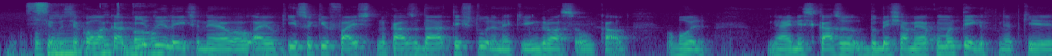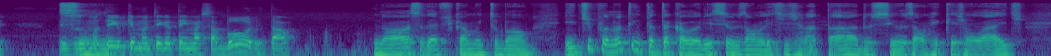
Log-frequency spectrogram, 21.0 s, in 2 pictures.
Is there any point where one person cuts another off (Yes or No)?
Yes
